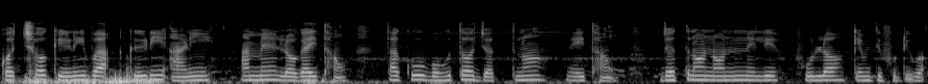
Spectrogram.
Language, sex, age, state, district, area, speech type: Odia, female, 18-30, Odisha, Balangir, urban, spontaneous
